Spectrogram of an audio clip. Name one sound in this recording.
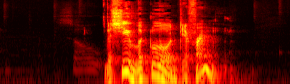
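A young man speaks with animation and close by.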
